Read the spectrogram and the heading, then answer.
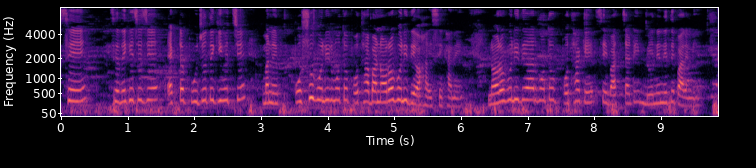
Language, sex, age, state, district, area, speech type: Bengali, female, 30-45, West Bengal, Uttar Dinajpur, rural, spontaneous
